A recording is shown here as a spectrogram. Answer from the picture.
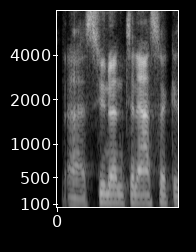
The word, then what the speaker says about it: Sununtnasuk: Sununtnasuk is how you pronounce the last name, but Damon is totally fine.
